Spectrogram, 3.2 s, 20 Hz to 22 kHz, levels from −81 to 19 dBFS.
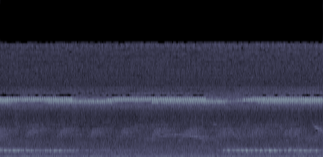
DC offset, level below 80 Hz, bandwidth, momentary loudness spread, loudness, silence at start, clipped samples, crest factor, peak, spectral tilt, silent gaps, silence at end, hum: under 0.1%; -50 dBFS; 16 kHz; 4 LU; -27 LUFS; 0 s; under 0.1%; 14 dB; -16 dBFS; -1 dB/octave; none; 0 s; none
